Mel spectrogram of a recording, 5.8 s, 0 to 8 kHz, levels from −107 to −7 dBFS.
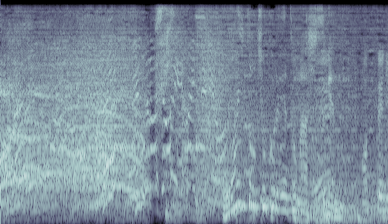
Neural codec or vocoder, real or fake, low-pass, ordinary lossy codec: vocoder, 24 kHz, 100 mel bands, Vocos; fake; 7.2 kHz; none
